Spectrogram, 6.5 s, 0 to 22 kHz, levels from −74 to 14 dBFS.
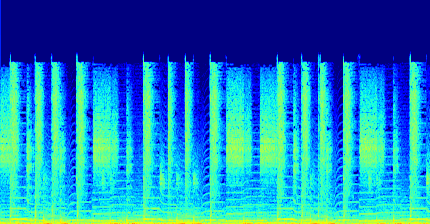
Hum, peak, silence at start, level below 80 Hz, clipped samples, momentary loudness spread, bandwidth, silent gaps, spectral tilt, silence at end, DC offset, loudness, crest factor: none; -2 dBFS; 0 s; -20 dBFS; under 0.1%; 2 LU; 17 kHz; none; -3.5 dB/octave; 0 s; under 0.1%; -14 LUFS; 12 dB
